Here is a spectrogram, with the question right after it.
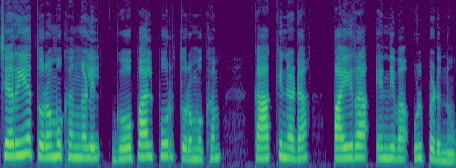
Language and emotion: Malayalam, neutral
